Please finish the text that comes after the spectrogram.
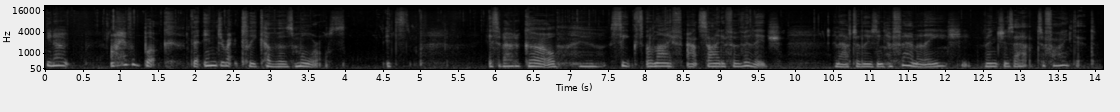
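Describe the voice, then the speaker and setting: Woman acting a soft, breathy, bookish creature bookkeeper. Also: lowish voice. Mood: shy, rambling. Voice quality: soft-spoken, breathy half-whisper. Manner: hesitant, apologetic, halting, careful. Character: gentle, shy, bookish female creature bookkeeper, peace-loving and kindly. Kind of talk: ASMR roleplay.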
